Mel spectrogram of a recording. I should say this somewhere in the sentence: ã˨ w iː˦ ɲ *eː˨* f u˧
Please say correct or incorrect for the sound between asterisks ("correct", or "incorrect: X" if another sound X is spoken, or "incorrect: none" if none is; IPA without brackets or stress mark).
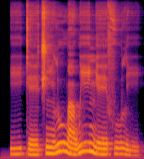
correct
